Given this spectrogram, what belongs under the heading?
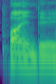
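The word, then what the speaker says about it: Bayındır: Bayandir, yeah.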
